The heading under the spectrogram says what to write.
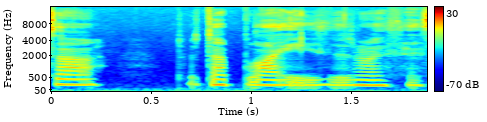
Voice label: "blaidd", Welsh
